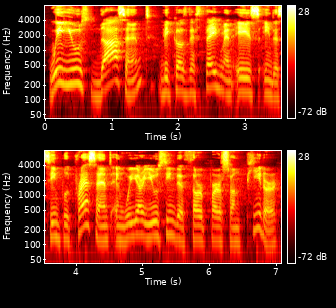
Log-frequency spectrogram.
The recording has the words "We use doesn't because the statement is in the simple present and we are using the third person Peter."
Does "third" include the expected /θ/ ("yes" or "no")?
yes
